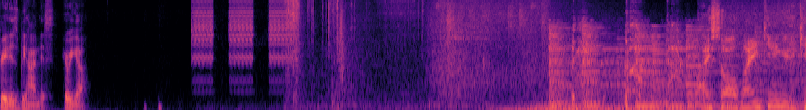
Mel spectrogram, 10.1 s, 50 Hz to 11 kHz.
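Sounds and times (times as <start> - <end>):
whoosh of noise: 5.4 - 7.8.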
